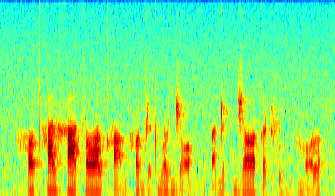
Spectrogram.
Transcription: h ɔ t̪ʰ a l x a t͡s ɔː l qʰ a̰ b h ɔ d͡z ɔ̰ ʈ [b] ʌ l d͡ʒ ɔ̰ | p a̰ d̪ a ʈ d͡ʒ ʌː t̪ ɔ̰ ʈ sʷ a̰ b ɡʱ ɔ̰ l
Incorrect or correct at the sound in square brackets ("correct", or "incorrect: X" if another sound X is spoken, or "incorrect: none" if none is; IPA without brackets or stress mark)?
correct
